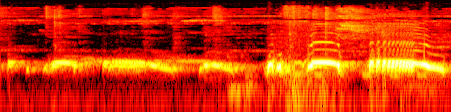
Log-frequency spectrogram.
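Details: Spotted dove call used for luring birds: soft, low cooing notes in a steady sequence, then three louder, emphatic coos with rising-falling shape closing the phrase.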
